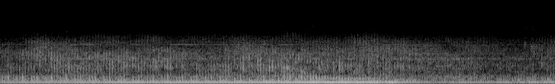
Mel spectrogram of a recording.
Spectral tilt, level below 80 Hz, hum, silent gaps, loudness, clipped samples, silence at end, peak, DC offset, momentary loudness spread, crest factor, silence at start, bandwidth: -10 dB/octave; -44 dBFS; none; none; -28 LUFS; under 0.1%; 0 s; -12 dBFS; under 0.1%; 9 LU; 14 dB; 0 s; 4.4 kHz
